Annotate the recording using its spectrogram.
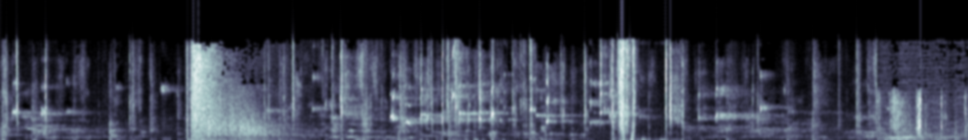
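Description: A basketball being dribbled and bouncing on a hardwood gym floor during a pickup game: repeated sharp knocks, mixed with players' shouts. There is a loud burst of noise about three seconds in that fades over about a second.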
